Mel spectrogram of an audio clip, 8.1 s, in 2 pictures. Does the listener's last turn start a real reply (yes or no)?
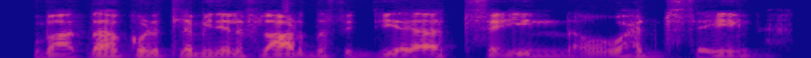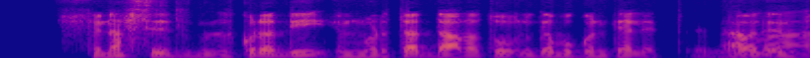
yes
